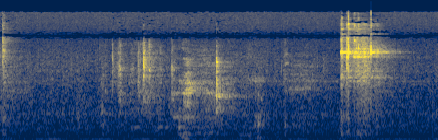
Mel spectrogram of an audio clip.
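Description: Metal hand tools clinking as they are handled and sorted through: a few light clinks in the middle, then a louder metallic clatter near the end.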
